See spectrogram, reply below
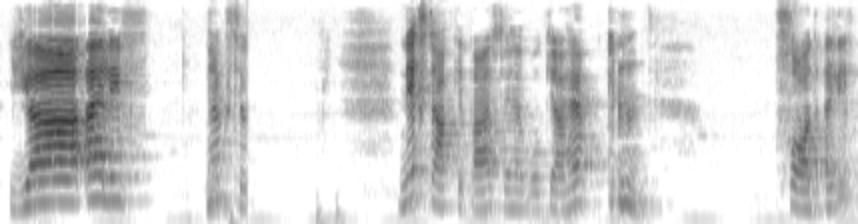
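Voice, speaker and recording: A woman teaching a Quran recitation lesson, putting questions to herself, answering them, then drawing out each letter slowly. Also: mid-range voice, bright, forceful tone. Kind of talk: tajweed lesson in Hindi-Urdu. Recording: dull echoey room recording.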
